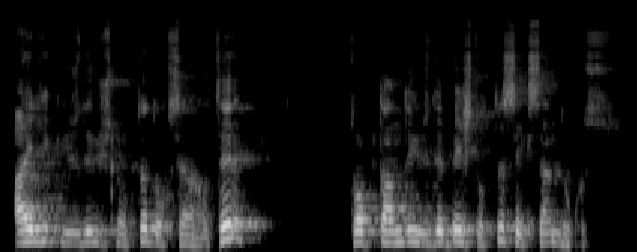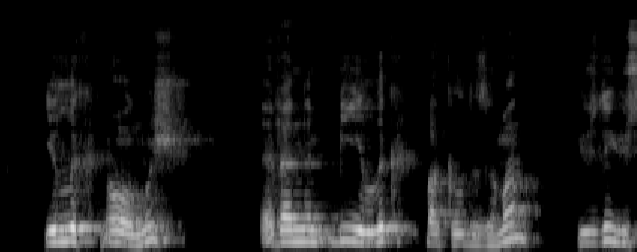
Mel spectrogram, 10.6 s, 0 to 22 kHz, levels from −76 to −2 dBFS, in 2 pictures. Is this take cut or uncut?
uncut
